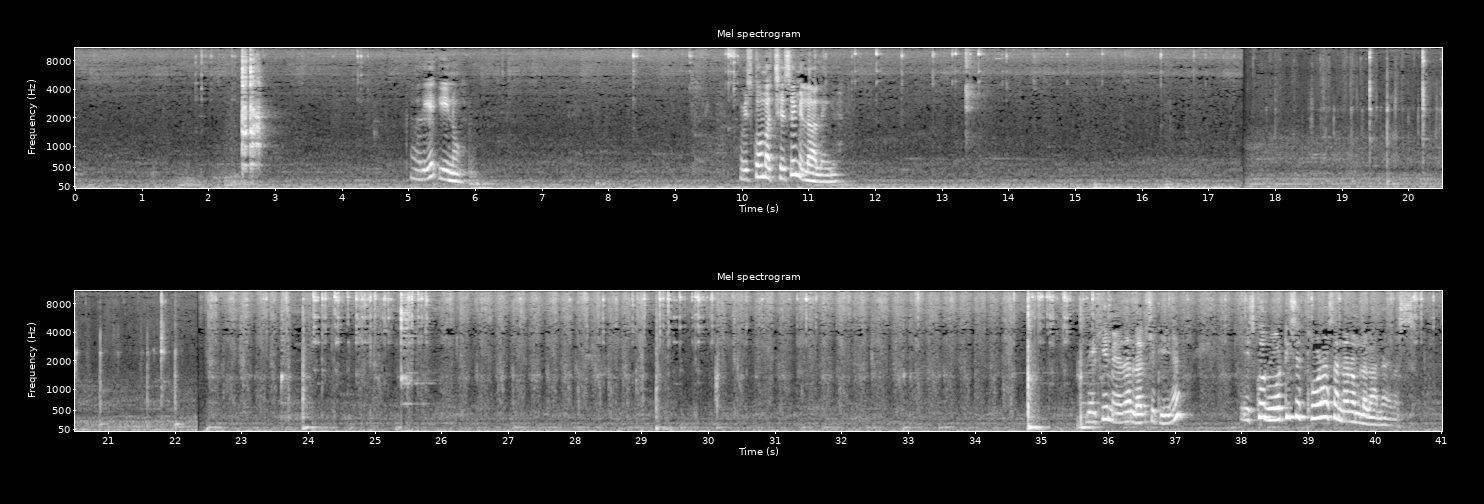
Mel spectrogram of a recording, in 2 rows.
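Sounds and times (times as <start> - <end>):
scraping and clinking on metal plate: 1.8 - 3.0, 21.6 - 41.0
hands kneading dough: 16.4 - 41.0.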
